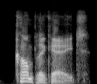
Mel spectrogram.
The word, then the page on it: complicate: British English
